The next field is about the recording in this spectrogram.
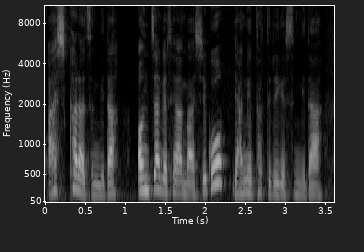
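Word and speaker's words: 悪しからず: 자, 아쿠도 아니고 와루도 아니고요. 아로 읽어요. 뒤에 시가 있을 경우에는 어떤 말이든 저 와루이 한자 뒤에 시가 있으면 무조건 아로 읽어주세요.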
